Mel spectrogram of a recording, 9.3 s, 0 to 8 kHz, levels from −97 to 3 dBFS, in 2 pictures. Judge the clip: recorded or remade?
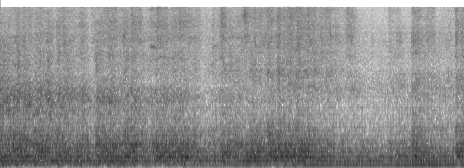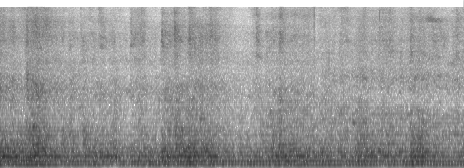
remade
